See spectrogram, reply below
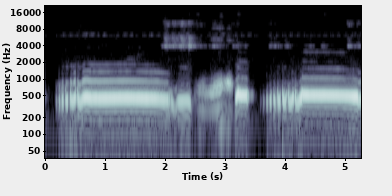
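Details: Long-voiced Barbary dove (puter) used to get a reluctant dove singing: a long held tone, a wavering rising phrase with a clipped coo, then stuttered pulses into another long tone; faint high ticks overhead.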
